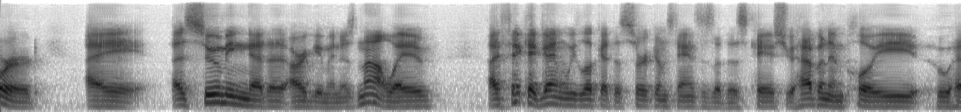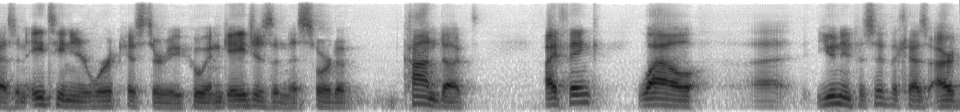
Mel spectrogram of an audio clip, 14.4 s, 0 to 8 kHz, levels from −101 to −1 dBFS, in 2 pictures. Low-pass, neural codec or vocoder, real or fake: 7.2 kHz; codec, 16 kHz, about 1 kbps, DyCAST, with the encoder's durations; fake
